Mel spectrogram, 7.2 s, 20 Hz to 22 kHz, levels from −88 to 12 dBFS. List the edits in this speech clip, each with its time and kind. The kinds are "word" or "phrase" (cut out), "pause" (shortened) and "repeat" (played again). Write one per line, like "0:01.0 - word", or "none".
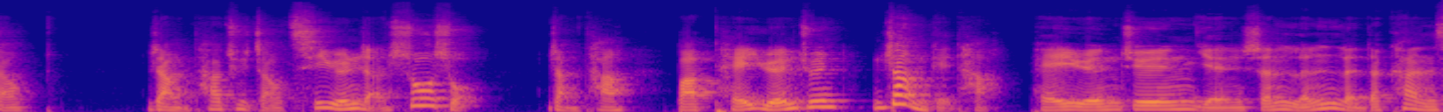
0:05.1 - pause

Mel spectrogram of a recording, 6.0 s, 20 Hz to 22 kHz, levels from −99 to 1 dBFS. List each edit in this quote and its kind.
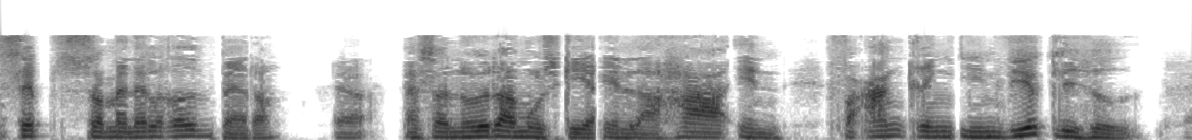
0:01.1 - word
0:01.9 - pause
0:03.0 - phrase
0:04.7 - word

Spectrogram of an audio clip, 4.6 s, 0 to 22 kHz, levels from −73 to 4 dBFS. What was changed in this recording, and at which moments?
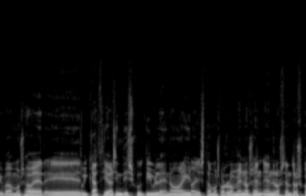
0:01.2 - word
0:01.7 - word
0:02.9 - word
0:03.3 - word

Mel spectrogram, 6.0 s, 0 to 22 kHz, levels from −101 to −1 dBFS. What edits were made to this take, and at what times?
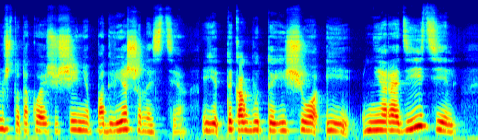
none

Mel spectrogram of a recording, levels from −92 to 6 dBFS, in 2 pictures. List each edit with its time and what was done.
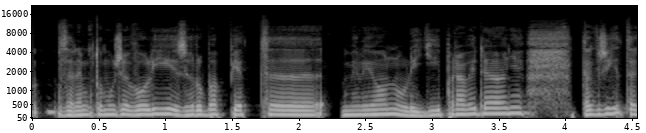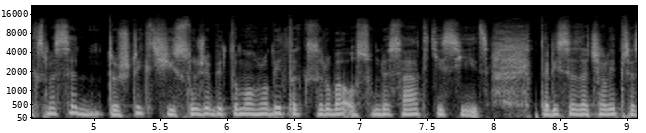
0:02.2 - pause

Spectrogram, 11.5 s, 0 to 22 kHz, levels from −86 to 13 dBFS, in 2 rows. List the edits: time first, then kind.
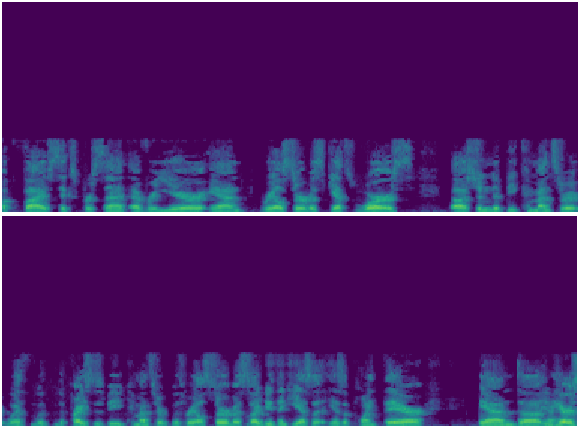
0:02.5 - pause
0:06.0 - word
0:07.4 - word

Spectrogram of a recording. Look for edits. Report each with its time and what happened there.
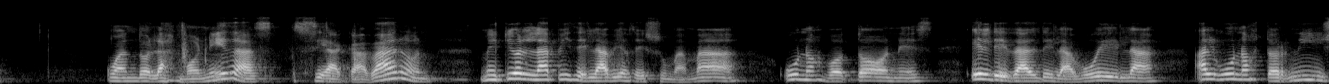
none

